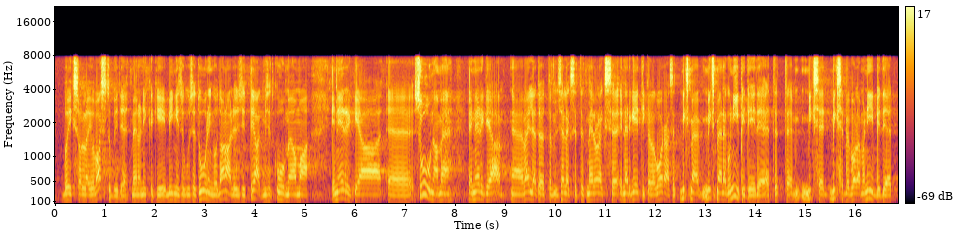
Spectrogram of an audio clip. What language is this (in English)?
Estonian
